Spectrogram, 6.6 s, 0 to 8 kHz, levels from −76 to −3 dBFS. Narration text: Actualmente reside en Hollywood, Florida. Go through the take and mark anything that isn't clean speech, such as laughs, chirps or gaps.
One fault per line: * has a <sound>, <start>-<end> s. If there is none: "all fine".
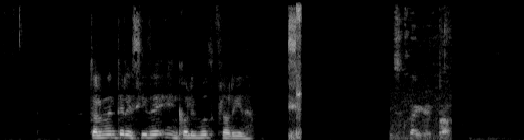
* has a laugh, 3.6-3.8 s
* has a cough, 4.9-5.7 s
